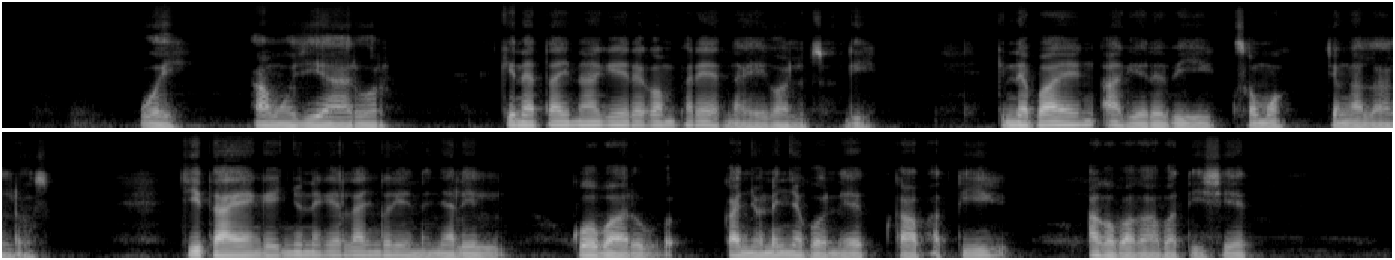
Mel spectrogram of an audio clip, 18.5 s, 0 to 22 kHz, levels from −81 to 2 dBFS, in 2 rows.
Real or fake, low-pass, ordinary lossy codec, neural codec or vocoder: fake; 19.8 kHz; none; autoencoder, 48 kHz, 128 numbers a frame, DAC-VAE, trained on Japanese speech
